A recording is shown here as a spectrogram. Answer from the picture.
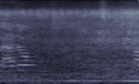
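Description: A motor vehicle's engine running, heard as a low steady hum that grows louder about a second in, with a brief bit of talk at the start.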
